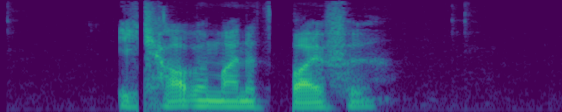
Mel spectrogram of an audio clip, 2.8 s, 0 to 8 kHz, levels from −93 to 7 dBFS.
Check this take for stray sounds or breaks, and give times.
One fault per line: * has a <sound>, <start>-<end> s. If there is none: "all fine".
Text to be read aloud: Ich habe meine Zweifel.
* has a dropout, 0.7-0.7 s
* has a dropout, 1.3-1.5 s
